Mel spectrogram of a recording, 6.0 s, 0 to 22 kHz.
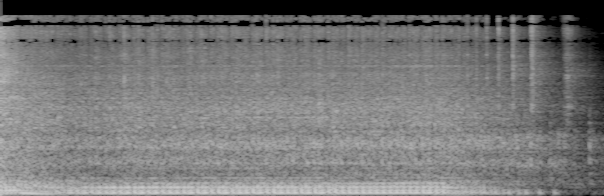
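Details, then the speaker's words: Kohler KT735 24 hp twin-cylinder engine (7000 series) on a Cub Cadet SLX50 mower thumps steadily, then a swishing leak sound at shutdown; blown head gasket suspected, or possibly exhaust. "okay right at the end that swishing sound sounds like a leak right at the end"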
